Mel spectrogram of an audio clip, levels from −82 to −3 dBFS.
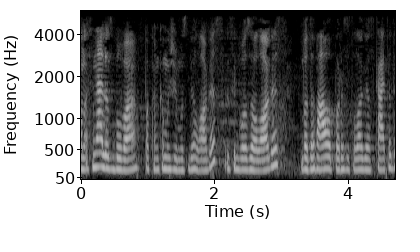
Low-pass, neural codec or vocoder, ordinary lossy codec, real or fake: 5.4 kHz; none; MP3, 24 kbps; real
